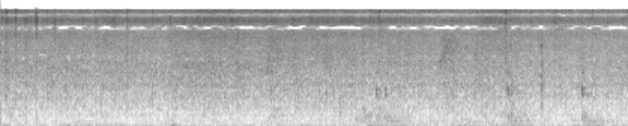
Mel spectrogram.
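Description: Zucchini coated in panko crumbs frying in a pan, a steady close sizzle and crackle with a few soft stirring scrapes, no talking.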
